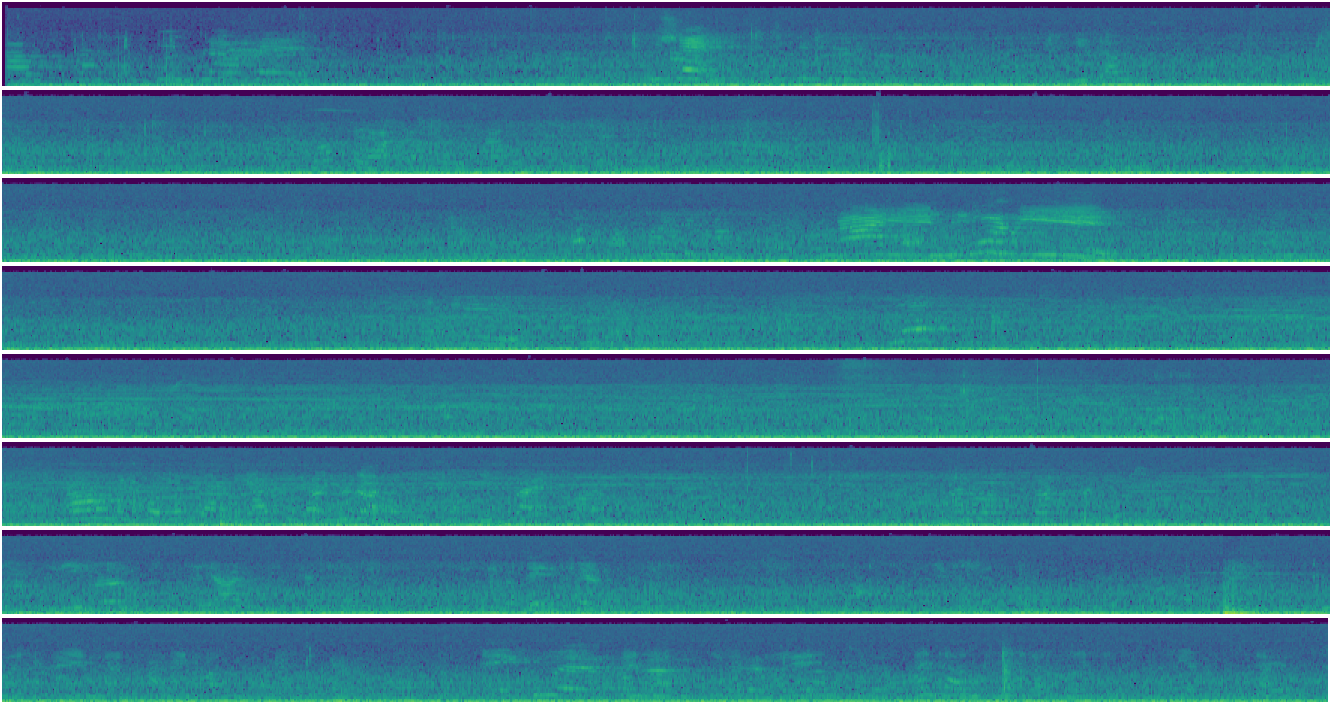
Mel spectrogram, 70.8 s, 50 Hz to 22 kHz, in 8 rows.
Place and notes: {"title": "refrath - wittenbergstrasse, am schulhof - refrath, wittenbergstrasse, am schulhof", "description": "morgens am schulhof, spielende kinder, ein fahrzeug\nsoundmap nrw: social ambiences/ listen to the people - in & outdoor nearfield recordings", "latitude": "50.96", "longitude": "7.11", "altitude": "73", "timezone": "GMT+1"}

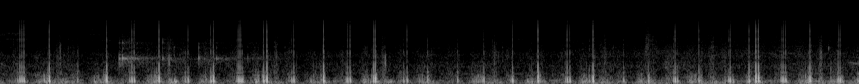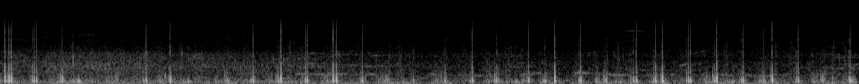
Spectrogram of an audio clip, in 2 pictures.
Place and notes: {"title": "berlin: schönleinstraße - walking the bags: walking bag #0011 by walking hensch", "date": "2008-06-12 20:43:00", "latitude": "52.49", "longitude": "13.42", "altitude": "42", "timezone": "Europe/Berlin"}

